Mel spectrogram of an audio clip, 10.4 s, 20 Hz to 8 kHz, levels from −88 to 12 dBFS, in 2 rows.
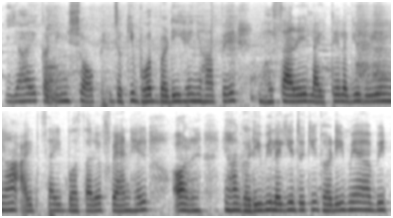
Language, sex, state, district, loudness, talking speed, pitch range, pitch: Hindi, female, Bihar, Bhagalpur, -21 LUFS, 200 wpm, 180-200 Hz, 190 Hz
